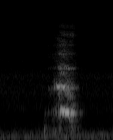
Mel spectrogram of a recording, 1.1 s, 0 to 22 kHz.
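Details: One short, abrupt voiced hiccup in a quiet room, about 10 minutes into a hiccup bout lasting over 12 minutes that the person calls painful, worsening and not normal.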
